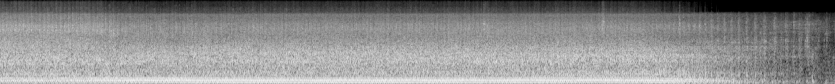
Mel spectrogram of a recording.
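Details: Honda mower after wheel drive gear repair, started on choke: a steady, even drone with no misses or surging, then a smooth spin-down at shutoff. It runs normally, though it smokes at every start and the oil is not overfilled.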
